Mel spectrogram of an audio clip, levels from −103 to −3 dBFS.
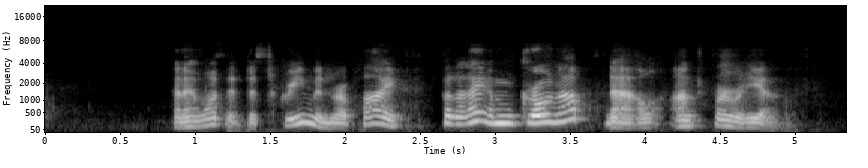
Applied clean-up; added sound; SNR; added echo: neural mask model DeepFilterNet 3.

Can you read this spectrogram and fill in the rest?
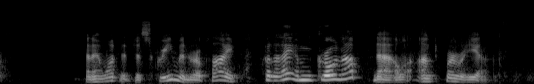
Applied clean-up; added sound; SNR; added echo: neural separator model SepFormer DNS4.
